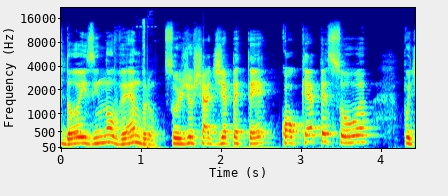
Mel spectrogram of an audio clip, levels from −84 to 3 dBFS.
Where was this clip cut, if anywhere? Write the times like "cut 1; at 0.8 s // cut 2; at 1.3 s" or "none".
cut 1; at 1.3 s // cut 2; at 2.6 s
